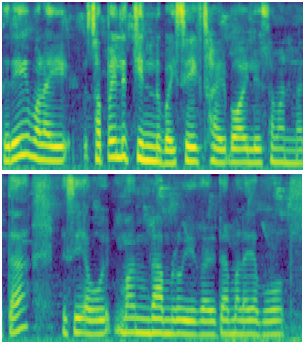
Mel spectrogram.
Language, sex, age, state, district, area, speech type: Nepali, female, 30-45, West Bengal, Jalpaiguri, rural, spontaneous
